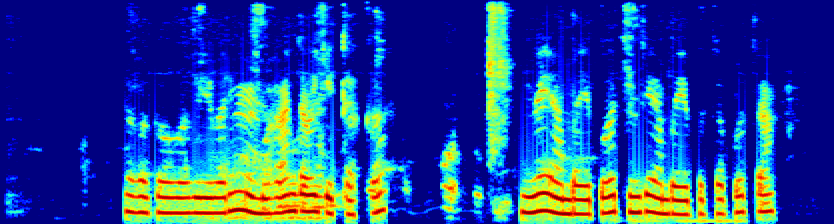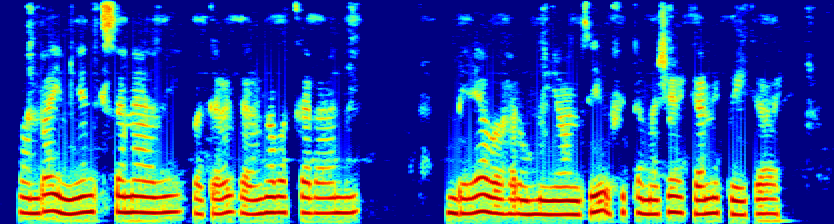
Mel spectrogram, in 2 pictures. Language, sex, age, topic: Kinyarwanda, female, 18-24, government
